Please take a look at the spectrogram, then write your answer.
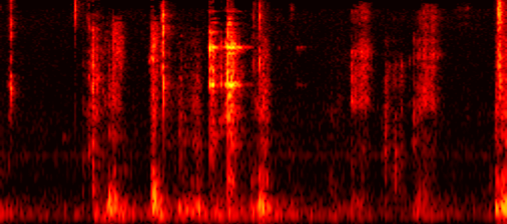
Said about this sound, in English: I'm sorry because my, my chew is kind of loud.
